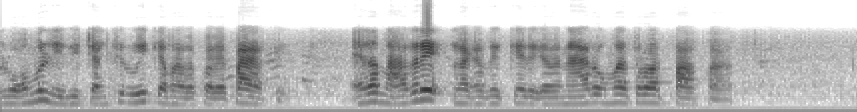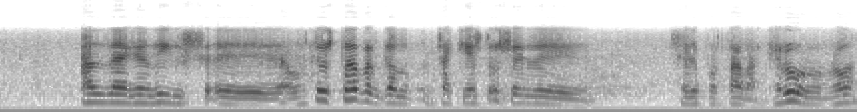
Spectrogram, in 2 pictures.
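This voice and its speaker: A woman with a Lombard accent at a moderate pace, fairly low in pitch, with ordinary pitch variation, long, frequent pauses and light background noise. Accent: Brescian dialect. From Brescia, Italy. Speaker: family storyteller. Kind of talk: joke telling. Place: garden. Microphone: camera far.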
